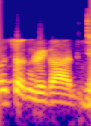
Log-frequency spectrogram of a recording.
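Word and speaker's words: Un Certain Regard: And it was in the section of the Cannes Film Festival that's called Uncertain. I'm saying this wrong. How do you say it? – Yeah, Uncertain Regard.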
